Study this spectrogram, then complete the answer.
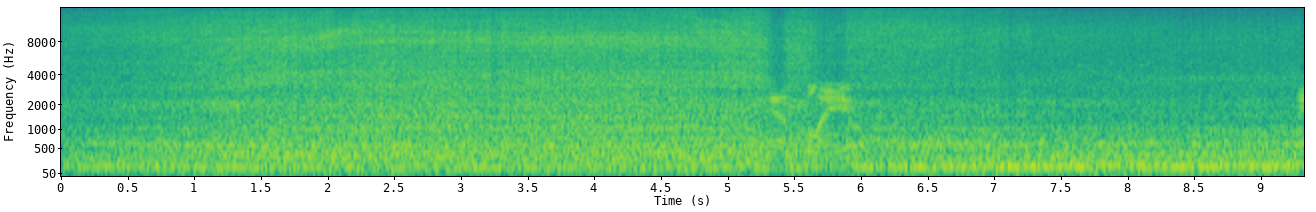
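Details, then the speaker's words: Oil furnace with a hybrid heat pump coil on top, switched to stage two heat: the heat pump shuts off and the fuel oil burner fires. A steady, even roar with a low hum underneath, no surging or puffing; normal oil burner operation. "let's flip it to stage two now and see what it does now immediately the heat pump shut off so we can see the oil burners fire it up"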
